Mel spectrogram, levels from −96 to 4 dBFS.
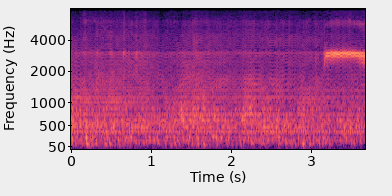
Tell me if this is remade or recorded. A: remade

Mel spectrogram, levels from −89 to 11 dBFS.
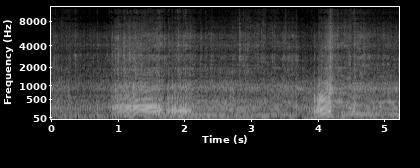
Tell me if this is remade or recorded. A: recorded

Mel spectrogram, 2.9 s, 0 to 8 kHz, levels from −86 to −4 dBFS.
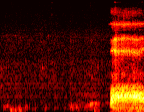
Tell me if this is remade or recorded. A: recorded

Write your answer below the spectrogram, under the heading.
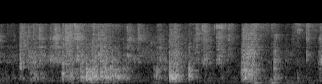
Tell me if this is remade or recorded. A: recorded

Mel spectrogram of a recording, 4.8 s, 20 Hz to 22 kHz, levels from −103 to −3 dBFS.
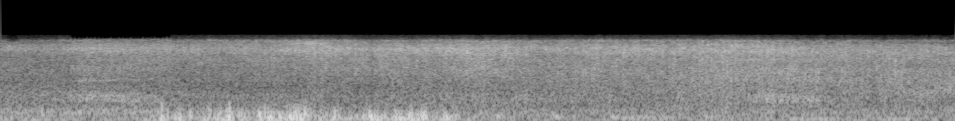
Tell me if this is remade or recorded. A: recorded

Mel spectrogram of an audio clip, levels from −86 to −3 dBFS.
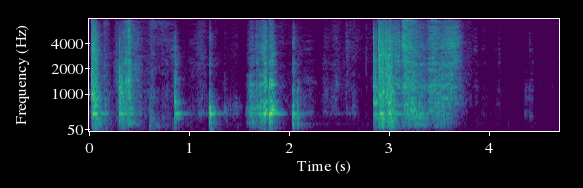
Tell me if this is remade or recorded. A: recorded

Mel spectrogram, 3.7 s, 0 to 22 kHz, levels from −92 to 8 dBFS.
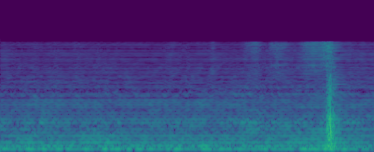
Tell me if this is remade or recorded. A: remade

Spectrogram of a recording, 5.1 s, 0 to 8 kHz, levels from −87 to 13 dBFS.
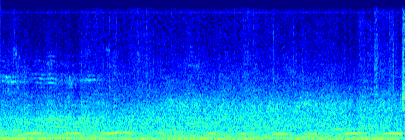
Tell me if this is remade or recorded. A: recorded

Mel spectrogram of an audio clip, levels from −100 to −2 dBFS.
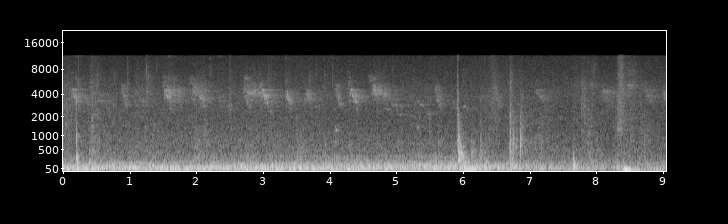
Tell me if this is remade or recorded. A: recorded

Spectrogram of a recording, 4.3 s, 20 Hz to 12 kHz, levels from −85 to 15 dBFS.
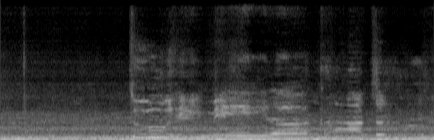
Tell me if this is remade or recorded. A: remade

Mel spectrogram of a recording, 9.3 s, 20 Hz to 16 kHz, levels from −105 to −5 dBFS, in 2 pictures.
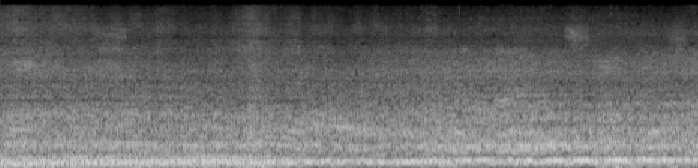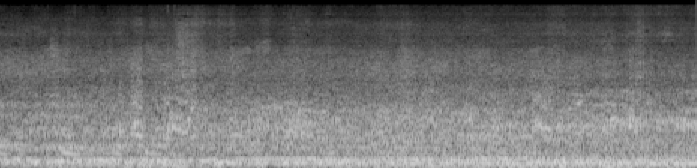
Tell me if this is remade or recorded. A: recorded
